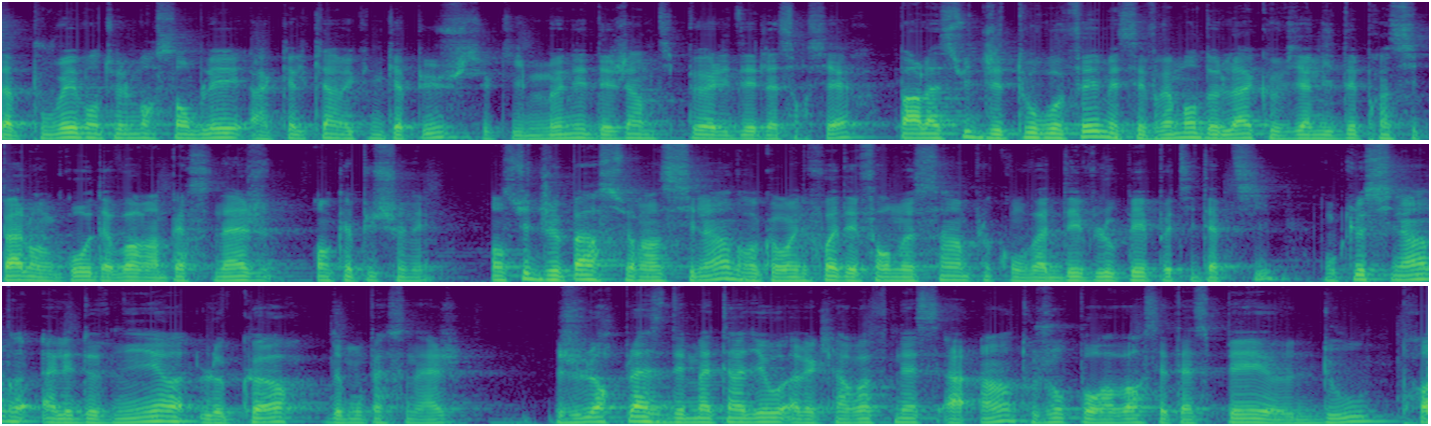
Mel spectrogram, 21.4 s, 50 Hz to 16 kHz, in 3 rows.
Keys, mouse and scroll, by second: 0.7 click, 1.9 g, 2.7 click, 3.1 g, 3.4-4.4 middle drag, 4.4 e, 4.4 s, 4.6 e, 5.3 s, 5.6 middle click, 6.4 click, 6.5 middle click, 8.1 shift+click, 8.4 s, 10.3 shift+click, 11.1 g, 11.4 middle click, 12.6 Tab, 13.0 click, 13.5-15.3 typing, 15.7 Tab, 16.7 click, 17.1 click, 18.7 shift+click, 19.7 click.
